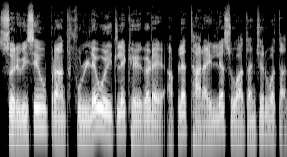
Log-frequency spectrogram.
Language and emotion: Goan Konkani, neutral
